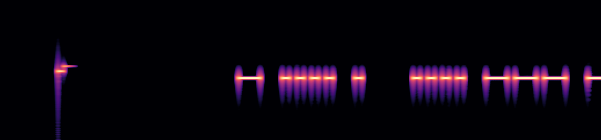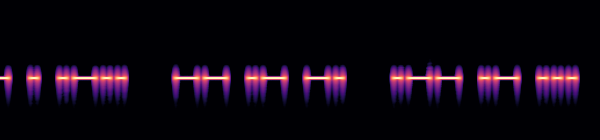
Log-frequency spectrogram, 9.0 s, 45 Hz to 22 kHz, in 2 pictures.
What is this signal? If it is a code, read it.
Morse code, heard as a keyed tone, about 22 wpm, 700 Hz. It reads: THE HOTEL MAN WAS
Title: Sentences from Top 1600 Words 22wpm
